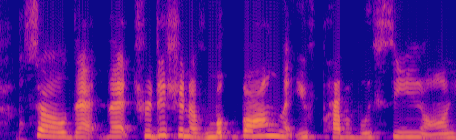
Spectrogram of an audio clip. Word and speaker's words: mukbang: the term mukbang um you've probably heard people pronounce it mukbang it's mukbang um and that comes from Korea and what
